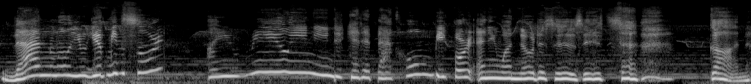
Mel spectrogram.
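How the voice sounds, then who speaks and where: A put-on character voice with very wide pitch swings moves at a moderate pace over clear music in the background. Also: female-sounding voice, extremely high pitch for a woman. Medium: machinima. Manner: chatty, nervous, rambling.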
